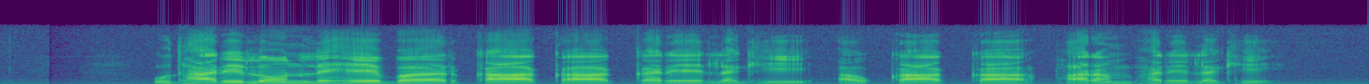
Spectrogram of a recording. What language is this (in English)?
Chhattisgarhi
